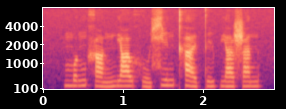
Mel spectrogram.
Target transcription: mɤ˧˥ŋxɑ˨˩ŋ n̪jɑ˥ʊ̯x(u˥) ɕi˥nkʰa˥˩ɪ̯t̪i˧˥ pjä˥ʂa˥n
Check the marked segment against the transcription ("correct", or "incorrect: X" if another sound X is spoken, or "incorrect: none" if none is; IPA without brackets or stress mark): incorrect: u˨˩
